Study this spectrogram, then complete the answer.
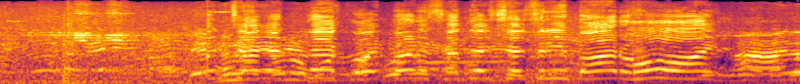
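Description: A middle-aged man speaks loudly and forcefully outdoors.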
